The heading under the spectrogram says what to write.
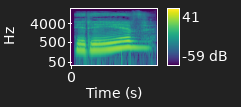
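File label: "rev", Norwegian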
